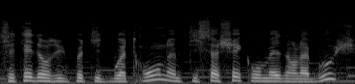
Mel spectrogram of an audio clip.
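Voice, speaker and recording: Over a quiet background, a man with a dark, mellow tone speaks at a moderate pace and fairly high pitch, with ordinary pitch variation and a dry, close sound with no echo. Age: 70s. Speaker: retired heating fitter, ex-smoker interviewee. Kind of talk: interview testimony. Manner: halting.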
